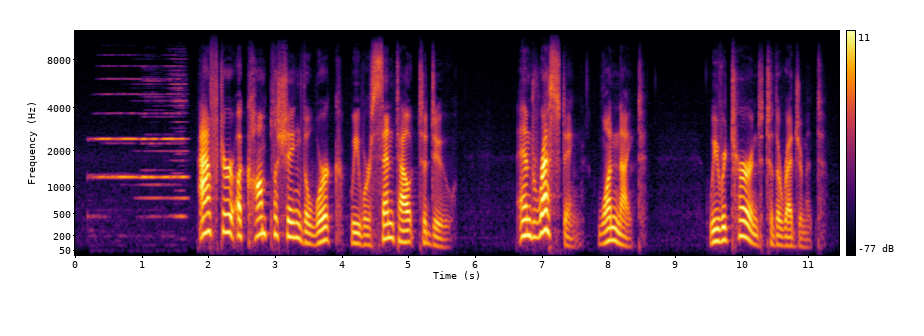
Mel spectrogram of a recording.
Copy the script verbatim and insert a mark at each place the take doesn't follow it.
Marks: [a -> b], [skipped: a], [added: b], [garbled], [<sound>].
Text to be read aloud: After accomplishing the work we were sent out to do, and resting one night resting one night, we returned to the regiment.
[squeak] After accomplishing the work we were sent out to do, and resting one night [skipped: resting one night,] we returned to the regiment.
